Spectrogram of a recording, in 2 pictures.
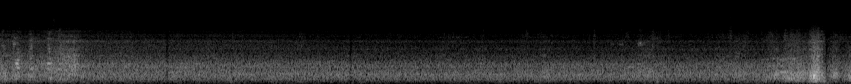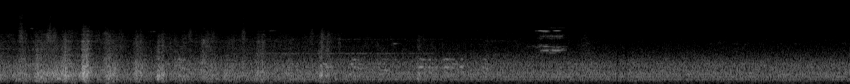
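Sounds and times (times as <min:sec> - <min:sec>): train running rumble: 0:00.0 - 0:17.0
train wheels clicking over rail joints: 0:05.2 - 0:13.1.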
